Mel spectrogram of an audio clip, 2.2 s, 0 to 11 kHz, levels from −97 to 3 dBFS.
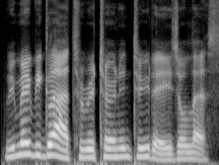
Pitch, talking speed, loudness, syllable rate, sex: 160 Hz, 300 wpm, -17 LUFS, 5.6 syllables/s, male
